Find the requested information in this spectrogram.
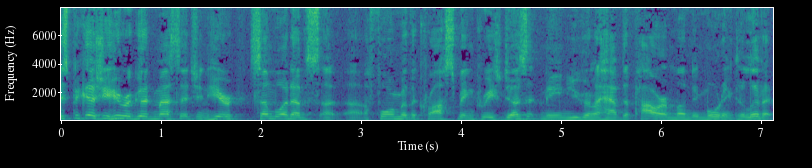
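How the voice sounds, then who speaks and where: A man speaks very fast with a somewhat breathy voice and ordinary pitch variation. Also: fairly high pitch for a man. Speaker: preacher. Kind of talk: sermon. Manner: animated.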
